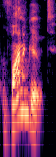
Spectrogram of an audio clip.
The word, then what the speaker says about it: Vonnegut: Okay, from the segment this morning, it's Vonnegut, German.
